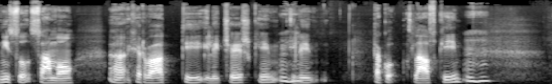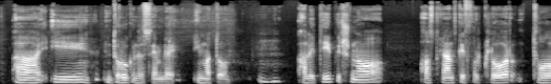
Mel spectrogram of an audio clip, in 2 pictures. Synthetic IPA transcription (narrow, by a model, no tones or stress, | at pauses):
niːsɔsamɔ | xɛɾʋaːt̪iilit͡ʃeʃkiili | t̪ako̰slawski | id̪ɾuːɡɛnasɛmlɛimat̪oː | ʔalit̪iːpit͡ʃnɔ | awst̪ɾijanskifɔlkloːɾt̪ʰo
